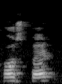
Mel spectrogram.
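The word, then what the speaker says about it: ὥσπερ: Es la G5618, se pronuncia Hosper y significa justo, exactamente, como, lo mismo que.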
